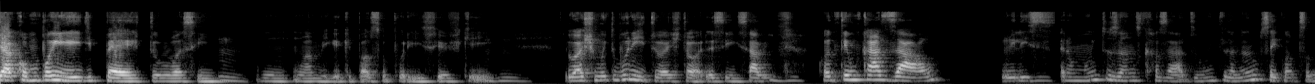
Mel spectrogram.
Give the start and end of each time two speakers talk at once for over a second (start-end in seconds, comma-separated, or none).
none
